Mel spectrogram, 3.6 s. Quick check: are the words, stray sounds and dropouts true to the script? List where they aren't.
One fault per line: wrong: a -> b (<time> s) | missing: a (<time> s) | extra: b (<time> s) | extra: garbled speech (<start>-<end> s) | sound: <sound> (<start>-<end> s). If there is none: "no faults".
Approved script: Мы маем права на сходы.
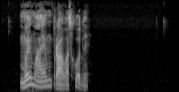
missing: на (1.4 s)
